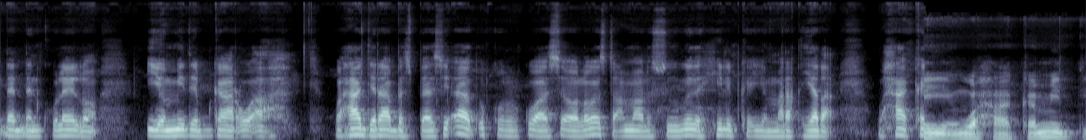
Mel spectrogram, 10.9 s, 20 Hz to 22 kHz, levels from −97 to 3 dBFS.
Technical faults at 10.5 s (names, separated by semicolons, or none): section at the wrong speed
